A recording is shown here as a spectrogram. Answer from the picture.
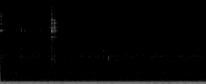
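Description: Faint clicks of a plastic-and-metal Hot Toys Iron Man Mark V action figure being turned over in the hands, two of them about half a second apart near the start, over a steady low hum.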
